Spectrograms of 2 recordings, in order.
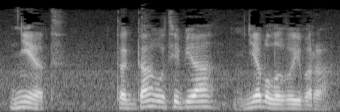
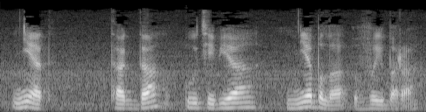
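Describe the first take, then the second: First: It is said at normal speed. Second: It is said slowly.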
